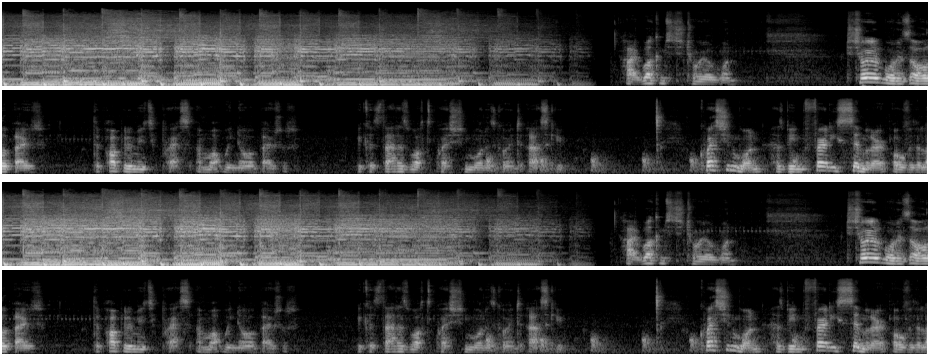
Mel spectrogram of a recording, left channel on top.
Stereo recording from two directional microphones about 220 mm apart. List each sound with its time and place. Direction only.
0.0 s music: centre (ahead or behind)
7.1 s speech: 10° right (ahead or behind)
7.6 s a sound: centre (ahead or behind)
10.1 s speech: centre (ahead or behind)
15.1 s speech: 15° right (ahead or behind)
16.2 s speech: centre (ahead or behind)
